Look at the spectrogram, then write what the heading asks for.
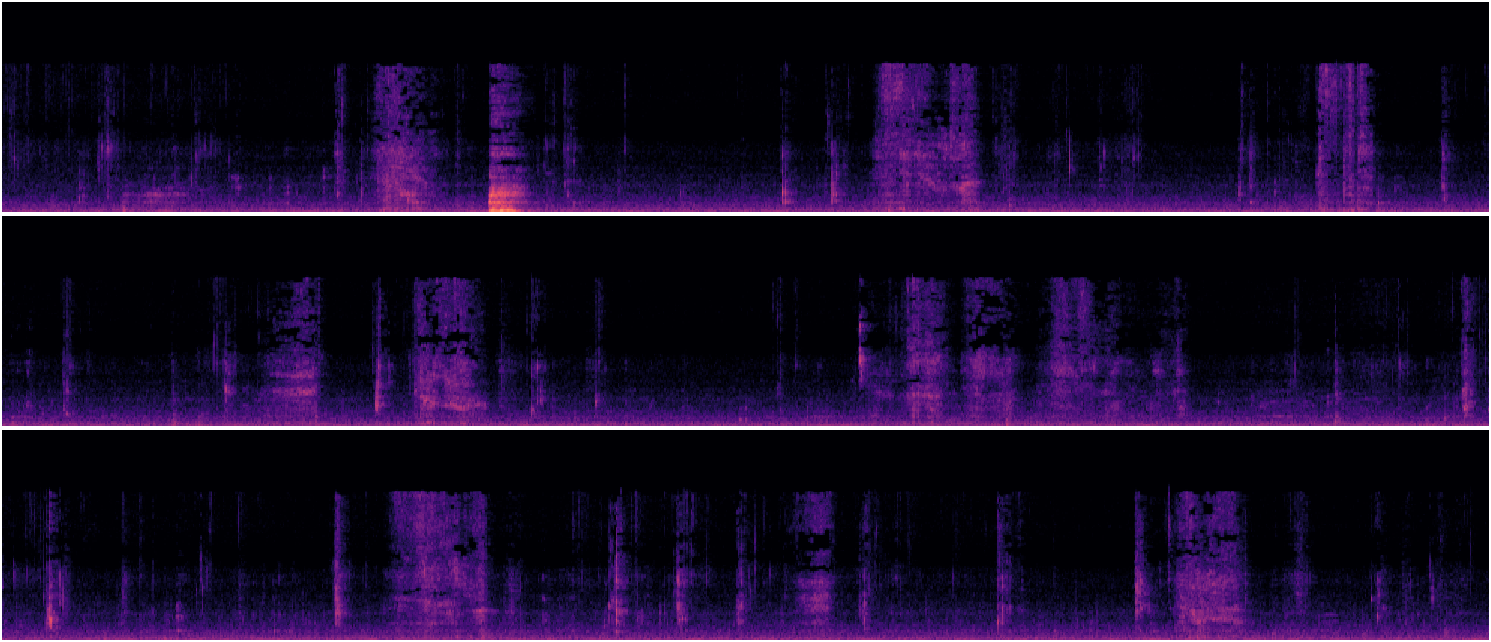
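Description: Close-up eating sounds of a person chewing rice and chicken sausage eaten by hand, with many short wet mouth clicks and smacks. About three seconds in there is one brief, loud vocal sound that rises in pitch.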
